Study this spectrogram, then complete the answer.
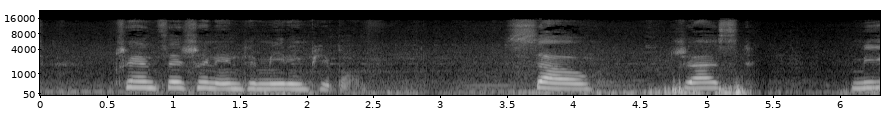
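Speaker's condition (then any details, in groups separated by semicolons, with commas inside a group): Cerebral palsy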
